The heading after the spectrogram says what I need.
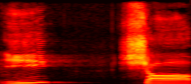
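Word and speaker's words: אשה: 어떤 발음이에요? 이샤 발음이 나죠. 이샤. 그 마지막에 헤이라고 이렇게 사다리처럼 생긴 한 가지가 뭐냐면 그것은 흐 발음이 나는 거예요. 그러니까 이샤 이렇게 되는 거죠.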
